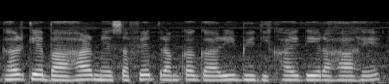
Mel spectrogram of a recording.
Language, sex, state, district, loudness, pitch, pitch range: Hindi, female, Arunachal Pradesh, Lower Dibang Valley, -16 LUFS, 205 Hz, 200-215 Hz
